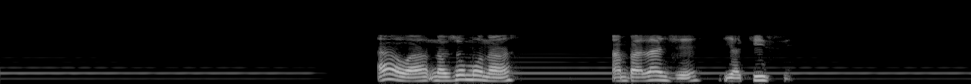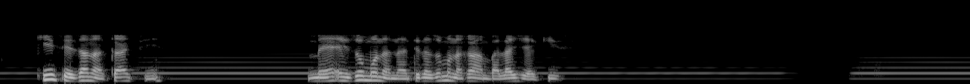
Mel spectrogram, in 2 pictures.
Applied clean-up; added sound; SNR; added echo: none; Wind instrument, woodwind instrument; 19 dB; none.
